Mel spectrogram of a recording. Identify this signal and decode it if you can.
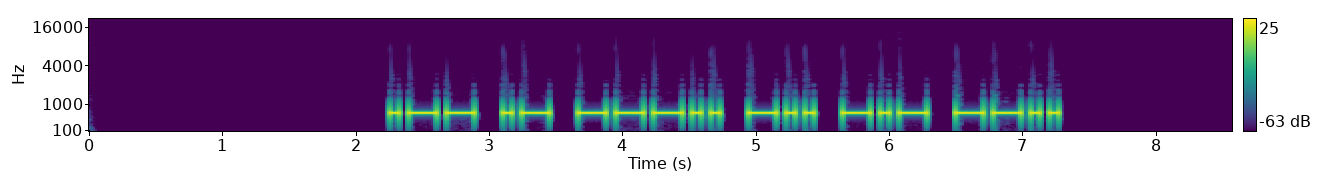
Morse code, heard as a keyed tone, about 17 wpm, 700 Hz. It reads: WA8DKZ
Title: USA Call Signs - 6 Characters - 17wpm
